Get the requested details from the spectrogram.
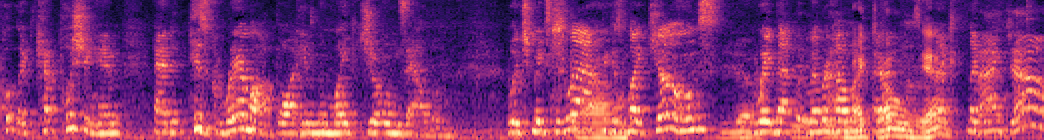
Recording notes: We had some audio equipment issues which is why you'll hear it a little different throughout the episode.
